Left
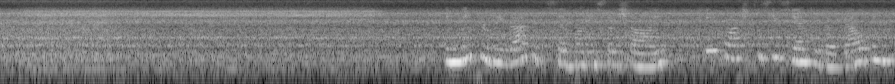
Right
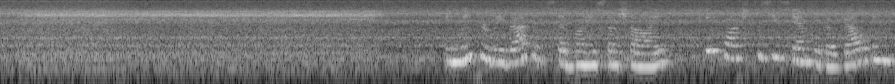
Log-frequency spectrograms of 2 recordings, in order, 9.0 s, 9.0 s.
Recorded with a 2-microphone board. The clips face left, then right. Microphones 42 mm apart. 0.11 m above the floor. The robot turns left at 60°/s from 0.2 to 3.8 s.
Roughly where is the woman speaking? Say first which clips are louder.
Left 4 dB; centre.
